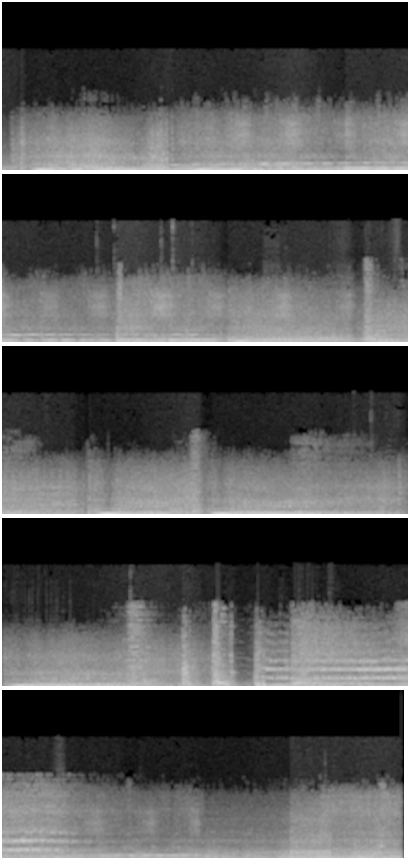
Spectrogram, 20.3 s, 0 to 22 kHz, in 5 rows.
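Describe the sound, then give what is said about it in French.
A 1946 Ford car's engine revs and accelerates loudly and continuously for about twenty seconds, its pitch climbing in repeated surges, with a few sharp clunks and rattles mixed in. “si un skate roule aussi vite qu'une Ford 1946.”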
